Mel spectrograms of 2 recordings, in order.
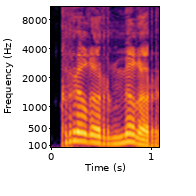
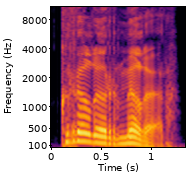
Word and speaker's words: Kröller-Müller: which technically is incorrect there is a light emphasis on the first syllable of the second word kriller Miller K Mur kriller Miller at kriller Miller Museum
